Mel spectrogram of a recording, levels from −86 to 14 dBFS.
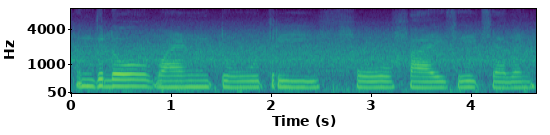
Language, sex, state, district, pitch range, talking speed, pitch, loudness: Telugu, female, Telangana, Karimnagar, 165-175 Hz, 140 wpm, 170 Hz, -16 LUFS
